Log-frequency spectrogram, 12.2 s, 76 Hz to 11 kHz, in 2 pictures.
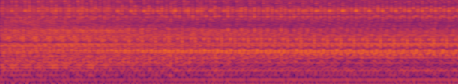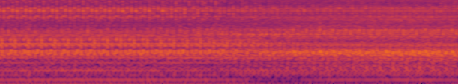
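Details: BMW E60 530d, M57D3 diesel, idling: steady, fairly even knock about three beats a second over the idle; engine knock, cause unknown.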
